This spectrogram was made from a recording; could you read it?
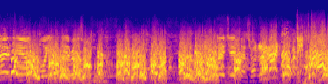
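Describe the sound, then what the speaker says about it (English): Police dogs bark repeatedly and loudly at protesters at an Australian environmental protest, with excited yips and whines over constant shouting from the crowd. "They will let the dogs go."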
